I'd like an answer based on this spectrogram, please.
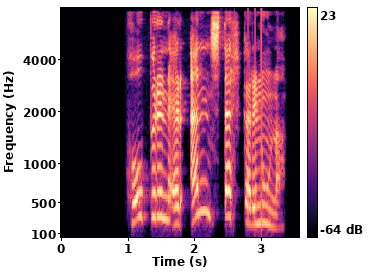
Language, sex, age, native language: Icelandic, female, 20-29, Icelandic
